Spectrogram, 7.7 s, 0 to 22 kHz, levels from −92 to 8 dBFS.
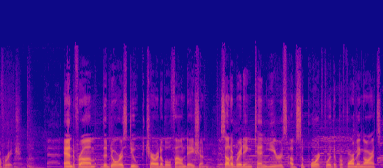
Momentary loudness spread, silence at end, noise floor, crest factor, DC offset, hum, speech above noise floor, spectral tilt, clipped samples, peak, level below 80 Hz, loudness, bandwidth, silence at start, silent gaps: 13 LU; 0 s; -49 dBFS; 22 dB; under 0.1%; none; 22 dB; -4 dB/octave; under 0.1%; -4 dBFS; -60 dBFS; -26 LUFS; 16.5 kHz; 0 s; none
